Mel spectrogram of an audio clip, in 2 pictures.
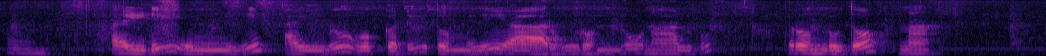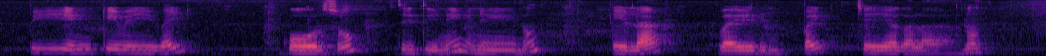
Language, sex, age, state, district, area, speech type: Telugu, female, 30-45, Telangana, Jagtial, rural, read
